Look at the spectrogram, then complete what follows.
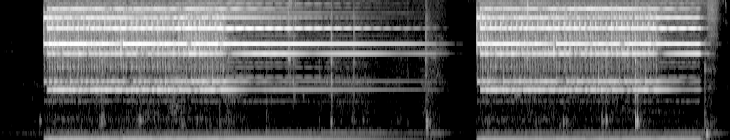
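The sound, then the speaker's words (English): An old-style telephone bell rings twice on a call to Mark Harlan, University of Utah athletic director. Each burst is a loud, sustained metallic trill lasting a few seconds with a short pause between, heard alone. “Let's see how that phone call went.”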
